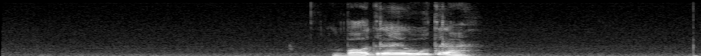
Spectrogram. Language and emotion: Russian, positive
